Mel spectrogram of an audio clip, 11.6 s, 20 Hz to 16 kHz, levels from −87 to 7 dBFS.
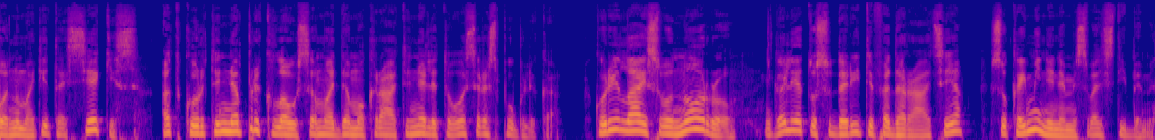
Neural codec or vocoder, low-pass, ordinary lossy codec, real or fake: none; 14.4 kHz; MP3, 64 kbps; real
